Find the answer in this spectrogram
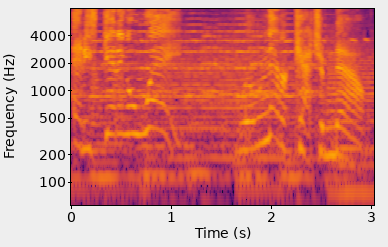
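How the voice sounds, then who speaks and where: An actress voicing a bossy young princess in an eighties animated series, commanding and exasperated. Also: female voice, on the high side, moderate pace, loud music behind the voice. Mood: alarmed.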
